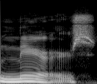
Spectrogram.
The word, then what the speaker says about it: Meurs: And my guest today is Meurs. Did I pronounce that right?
